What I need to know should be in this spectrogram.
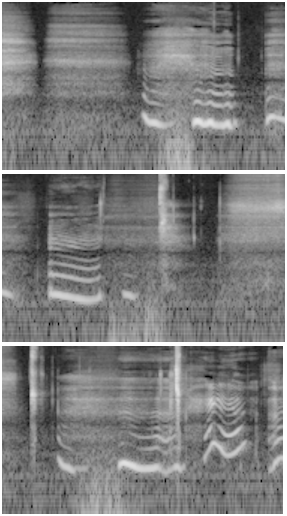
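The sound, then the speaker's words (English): Heavy, ragged panting from a person out of breath after exertion, with voiced gasps and sighing exhales repeating in uneven bursts across the whole stretch, some breaths catching into short whimpering tones. “I'm coming. I'm still out of breath. Oh, God. Okay, we made it.”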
